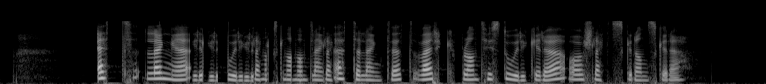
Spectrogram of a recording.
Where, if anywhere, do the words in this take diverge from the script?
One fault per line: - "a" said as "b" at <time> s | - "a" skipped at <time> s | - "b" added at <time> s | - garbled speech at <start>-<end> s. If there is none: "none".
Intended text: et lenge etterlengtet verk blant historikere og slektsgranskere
- garbled speech at 1.9-3.3 s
